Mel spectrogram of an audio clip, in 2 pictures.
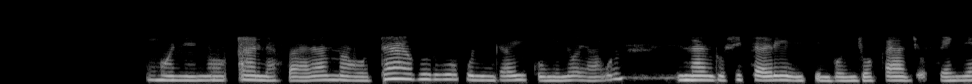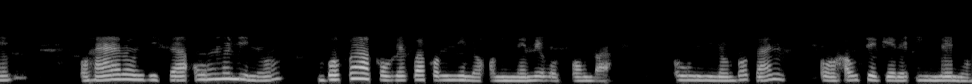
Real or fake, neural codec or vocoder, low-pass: fake; codec, 16 kHz in and 24 kHz out, 1.1 kbps, FireRedTTS-2 codec; 3.6 kHz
